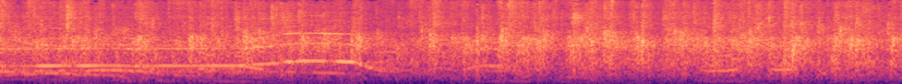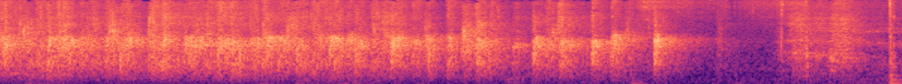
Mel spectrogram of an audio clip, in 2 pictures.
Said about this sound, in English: Thank you. Let's give a round of applause to all three of our speakers.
